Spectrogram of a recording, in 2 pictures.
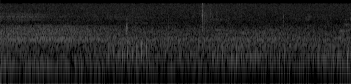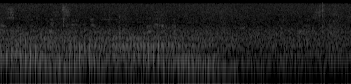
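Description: A car engine hums as a car drives away and fades.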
